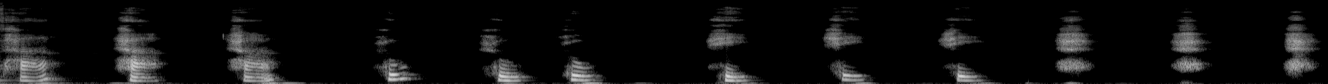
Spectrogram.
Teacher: While ha originates from the mouth, ha originates from the back of your throat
